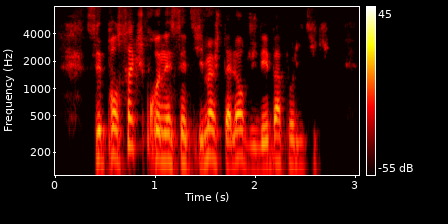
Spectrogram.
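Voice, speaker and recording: Recorded dry and close with no echo, a man is talking. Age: 30s. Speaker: fitness coach. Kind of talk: podcast interview. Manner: animated; hesitant fillers.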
